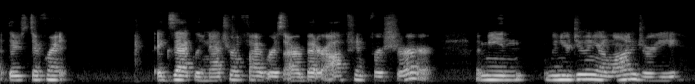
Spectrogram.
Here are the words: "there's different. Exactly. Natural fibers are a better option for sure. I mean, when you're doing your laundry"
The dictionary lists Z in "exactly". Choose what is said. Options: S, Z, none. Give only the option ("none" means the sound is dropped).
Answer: Z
